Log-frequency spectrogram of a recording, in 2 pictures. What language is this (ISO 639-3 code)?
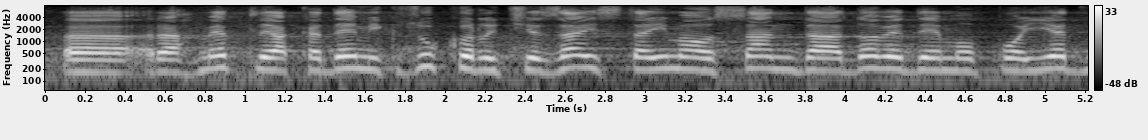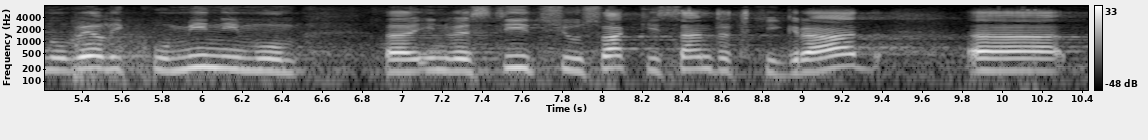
srp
